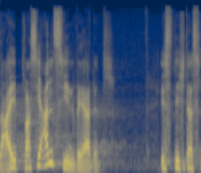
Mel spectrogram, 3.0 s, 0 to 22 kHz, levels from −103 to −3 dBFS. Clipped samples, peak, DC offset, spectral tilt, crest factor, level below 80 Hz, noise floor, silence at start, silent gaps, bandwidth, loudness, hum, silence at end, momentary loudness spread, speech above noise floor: under 0.1%; -8 dBFS; under 0.1%; -5 dB/octave; 18 dB; -78 dBFS; -61 dBFS; 0 s; none; 18 kHz; -27 LUFS; none; 0 s; 10 LU; 34 dB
